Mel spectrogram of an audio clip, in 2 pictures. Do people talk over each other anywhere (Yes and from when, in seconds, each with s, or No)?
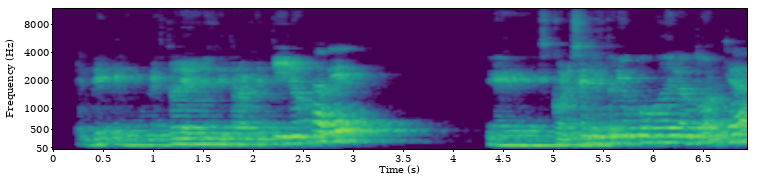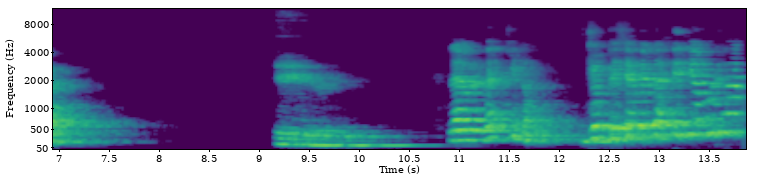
No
